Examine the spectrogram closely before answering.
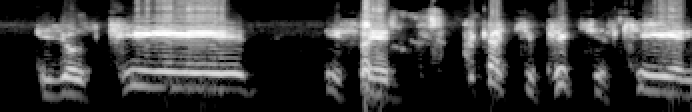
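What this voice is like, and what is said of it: Imitates another person's voice. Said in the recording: “my best Dusty impersonation.”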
